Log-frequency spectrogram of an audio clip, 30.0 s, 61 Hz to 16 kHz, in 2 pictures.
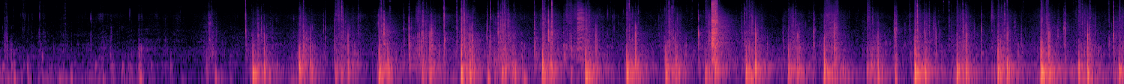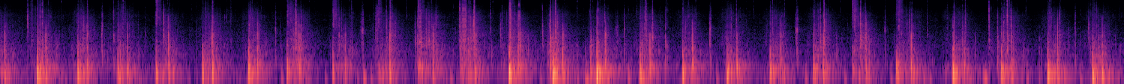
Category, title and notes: Sound effects > Human sounds and actions
Footsteps on a wooden floor in the "Paranthoën" big room of the Logelloù artistic center, Penvénan, Bretagne. Faster pace, heavy leather shoes. Mono recording, MKH50 / Zoom F8.
feet, footsteps, logellou, parquet, shoes, steps, walk, walking, wood, wooden-floor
